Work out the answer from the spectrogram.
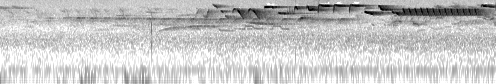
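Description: A songbird singing: a run of quick, high notes starting about two and a half seconds in and ending in a fast, even trill, over faint woodland background.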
